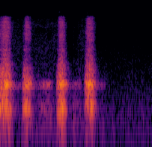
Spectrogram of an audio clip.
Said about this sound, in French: Alors, c'est marrant de votre côté, j'entends un petit bruit là, comme une sorte de soufflement désagréable. Je suis essoufflé, d'avance.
